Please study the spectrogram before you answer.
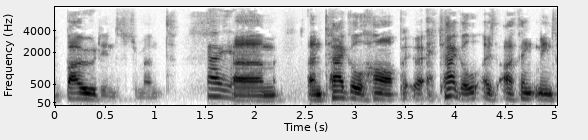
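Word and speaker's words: tagelharpa: another ancient instrument, the, I'm not going to pronounce it right, the tagel harpa? The tagel harpa, yeah.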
